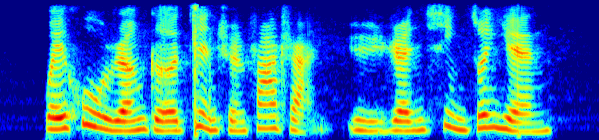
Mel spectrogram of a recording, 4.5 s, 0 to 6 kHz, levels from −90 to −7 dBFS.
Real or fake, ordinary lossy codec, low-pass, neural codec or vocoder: fake; AAC, 48 kbps; 5.4 kHz; vocoder, 22.05 kHz, 80 mel bands, WaveNeXt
